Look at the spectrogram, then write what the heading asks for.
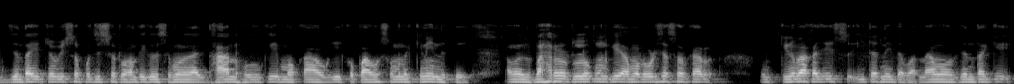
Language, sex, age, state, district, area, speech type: Odia, male, 30-45, Odisha, Kalahandi, rural, spontaneous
